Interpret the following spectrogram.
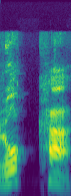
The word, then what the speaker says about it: রক্ষা: তো এই যে রক্ষা, দেখো তো রক্ষা, র এর সঙ্গে একটা অযুক্ত ছিল না? হ্যাঁ অযুক্ত ছিল, এবং অর পরে কি আছে? ক্ষীয় আছে, তাহলে উচ্চারণটা কেমন হবে? রয়ে ওকার ক ক্ষয় আকার, রক্ষা।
